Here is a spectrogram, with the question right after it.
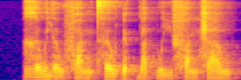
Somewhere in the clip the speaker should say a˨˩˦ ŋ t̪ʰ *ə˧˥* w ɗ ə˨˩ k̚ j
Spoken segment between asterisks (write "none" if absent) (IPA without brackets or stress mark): ə˧˥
